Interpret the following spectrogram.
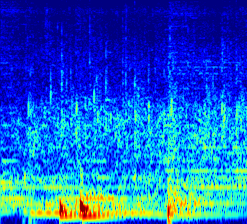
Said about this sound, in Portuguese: Vamos aplaudir nosso Deus, vamos lá.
